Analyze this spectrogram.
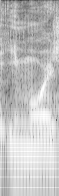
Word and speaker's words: Emorja: I'm like Emorja, and I said, just think of Elijah and say Emorja, because either they'll say Emorja, but it's real smooth, y'all.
